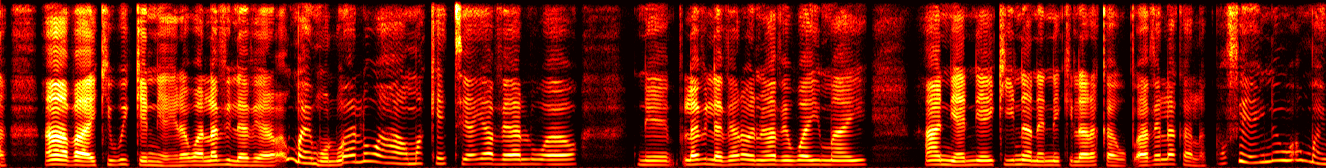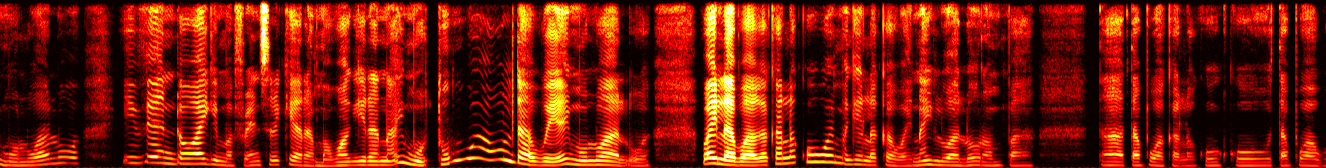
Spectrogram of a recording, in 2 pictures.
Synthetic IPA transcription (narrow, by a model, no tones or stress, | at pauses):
avajkiwikeniajɾawalavilaveaɾaa̰wmajmolualuaomaketiajavealuao | nelavilaveaɾawaneave̞wajmaj | anianiajkinananekilaɾakawave̞lakalakofejnewawmajmolualua | ivendo̞ajɡemafɾensɾekeaɾamawaɡiɾanaajmotuaoldaweajmo̞lualṵa | wajlaβaaɡakalakowajmaɡelakawajnajlualoɾampa | tatapuakalakowkotapoaw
